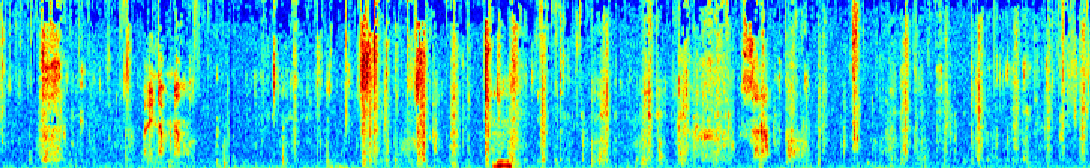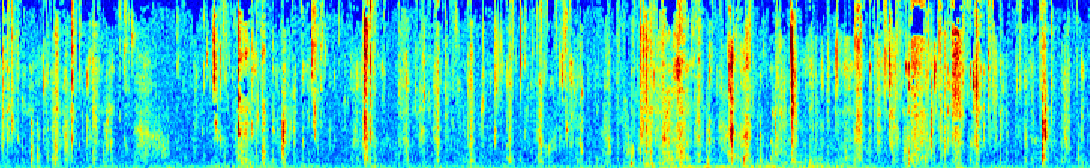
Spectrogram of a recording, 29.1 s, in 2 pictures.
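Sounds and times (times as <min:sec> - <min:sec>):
wet chewing: 0:10.7 - 0:29.0.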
